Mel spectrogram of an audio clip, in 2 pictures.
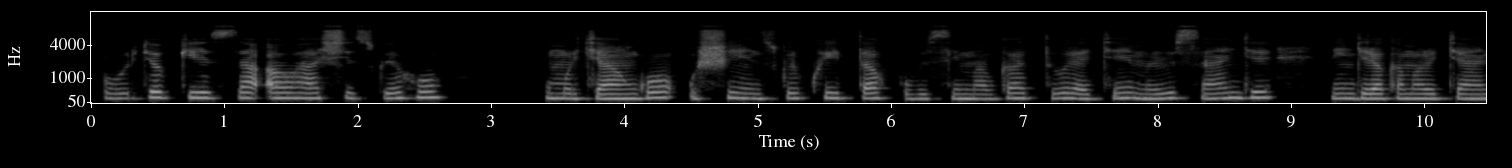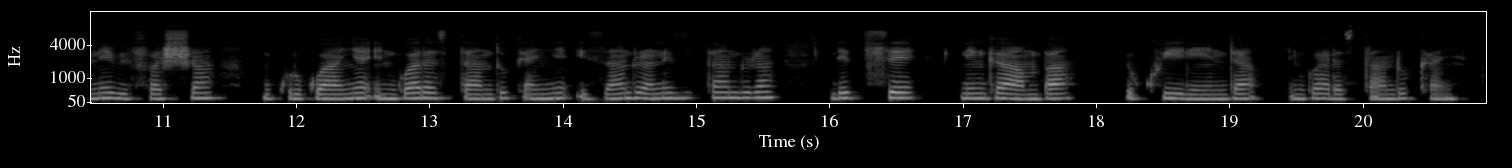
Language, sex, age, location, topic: Kinyarwanda, female, 18-24, Huye, health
